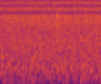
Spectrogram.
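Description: Forest stream at Vazhachal, its water flowing in a loud, steady broadband rush with no breaks, close by and alone.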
